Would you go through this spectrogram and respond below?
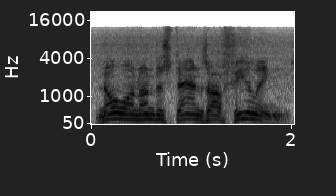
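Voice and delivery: high, plaintive commiseration; sympathizing. A narrator's reading. Gordon commiserates with Sir Handel, sympathizing. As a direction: commiserate with a fellow grumbler. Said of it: "sympathized Gordon".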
